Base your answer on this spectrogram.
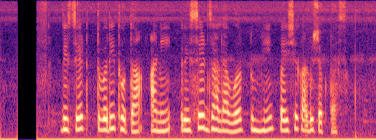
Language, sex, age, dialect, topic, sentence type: Marathi, female, 18-24, Southern Konkan, banking, statement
